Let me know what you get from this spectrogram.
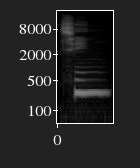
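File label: "qin", tone 2, pronunciation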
